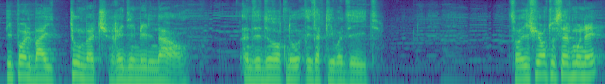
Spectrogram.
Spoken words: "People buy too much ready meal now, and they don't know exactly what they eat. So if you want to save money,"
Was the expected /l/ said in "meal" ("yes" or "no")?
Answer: yes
